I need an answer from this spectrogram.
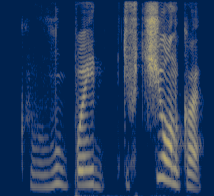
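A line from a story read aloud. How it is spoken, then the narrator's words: Grumbling through teeth. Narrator (Russian): проворчал сквозь зубы Приво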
